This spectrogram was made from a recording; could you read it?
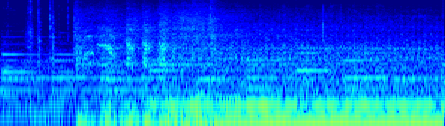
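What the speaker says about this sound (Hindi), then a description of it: "गाड़ी आगे बढ़ा दी और गाड़ी अपनी पूरी स्पीड से आगे बढ़ चली" A car engine starts up and revs hard as the vehicle pulls away at full speed. The engine roar builds loud and steady close by.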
